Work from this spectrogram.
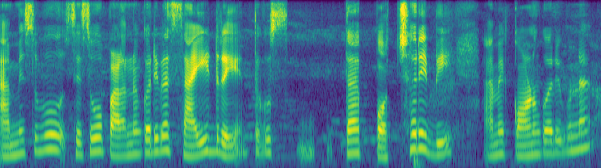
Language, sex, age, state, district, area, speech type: Odia, male, 18-30, Odisha, Jagatsinghpur, rural, spontaneous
